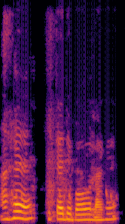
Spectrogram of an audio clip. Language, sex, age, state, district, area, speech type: Assamese, female, 60+, Assam, Udalguri, rural, spontaneous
